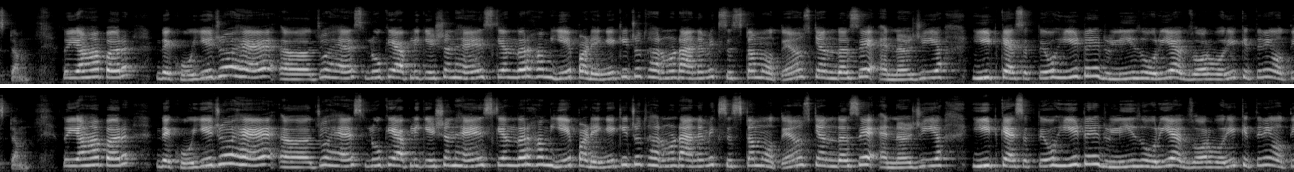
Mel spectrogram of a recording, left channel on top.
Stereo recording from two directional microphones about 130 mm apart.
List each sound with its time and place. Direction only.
0.6 s a woman's voice: 10° right (ahead or behind)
